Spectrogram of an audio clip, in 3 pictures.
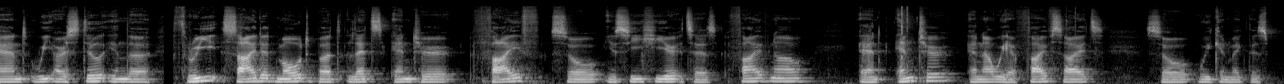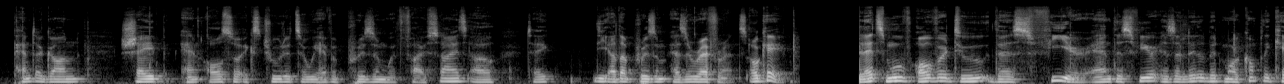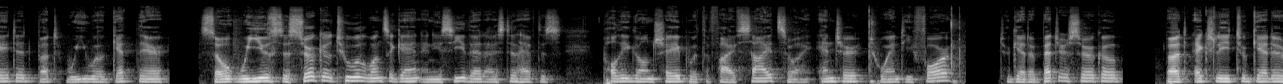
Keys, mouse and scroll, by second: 0.1 scroll up 1, 0.6-1.9 scroll down 1, 5.1 typing, 9.3 Return, 10.8 click, 13.2 click, 14.5 p, 15.0 click, 20.0 click, 20.4 scroll down 1, 20.9 shift+Tab, 21.0 middle click, 21.4 scroll down 1, 22.4 scroll up 1, 23.5 shift+middle click, 23.9-25.1 shift+scroll up 2, 25.1 middle click, 31.0 scroll up 1, 31.5 scroll down 1, 33.9-34.3 typing, 36.3 scroll up 1, 36.9 scroll down 1, 37.1 c.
